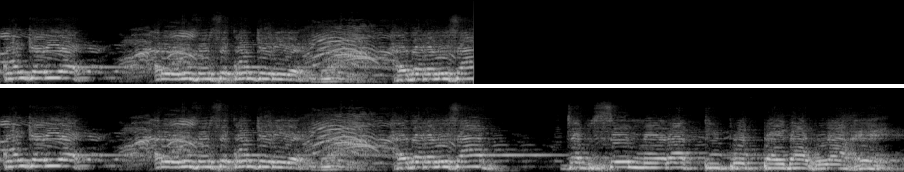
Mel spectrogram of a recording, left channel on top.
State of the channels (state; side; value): drops out; left; at 4.8 s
